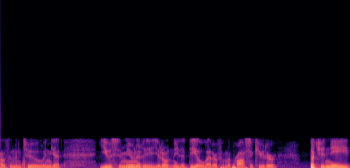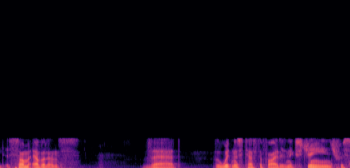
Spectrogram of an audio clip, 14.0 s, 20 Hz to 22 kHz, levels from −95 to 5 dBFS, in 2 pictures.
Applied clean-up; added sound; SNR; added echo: none; none; none; none.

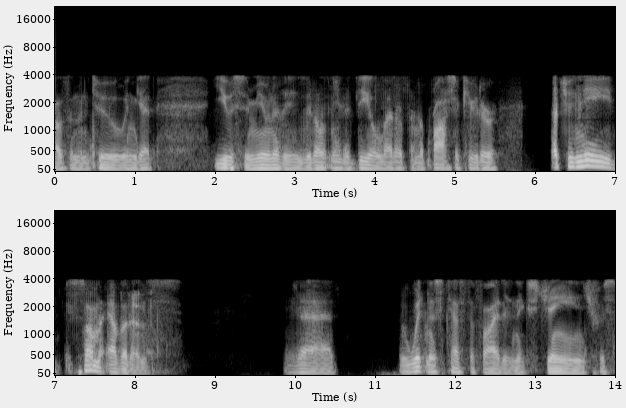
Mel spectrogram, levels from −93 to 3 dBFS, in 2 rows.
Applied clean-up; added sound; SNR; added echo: neural mask model Resemble Enhance denoiser.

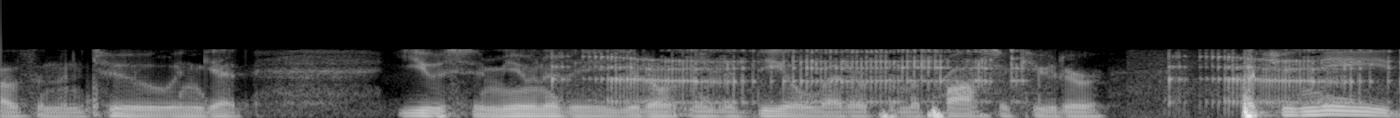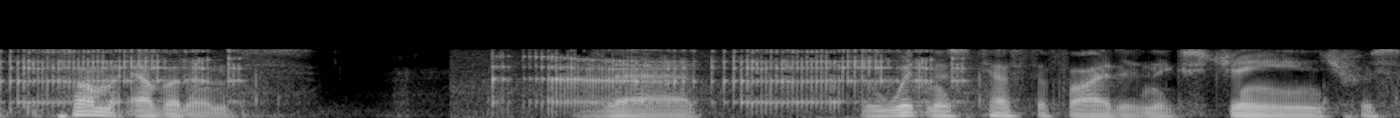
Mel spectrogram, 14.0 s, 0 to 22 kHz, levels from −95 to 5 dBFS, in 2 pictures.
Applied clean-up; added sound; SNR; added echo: none; Burping, eructation; 11 dB; none.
